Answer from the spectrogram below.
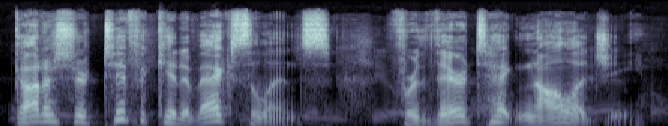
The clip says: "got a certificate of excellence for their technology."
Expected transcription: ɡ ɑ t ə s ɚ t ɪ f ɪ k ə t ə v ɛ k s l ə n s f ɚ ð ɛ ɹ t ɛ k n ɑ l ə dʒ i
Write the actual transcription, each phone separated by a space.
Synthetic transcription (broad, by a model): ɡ ɑ t ə s ɚ t ɪ f ɪ k ə t ə v ɛ k s l ə n s f ɚ ð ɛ ɹ t ɛ k n ɑ l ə dʒ i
